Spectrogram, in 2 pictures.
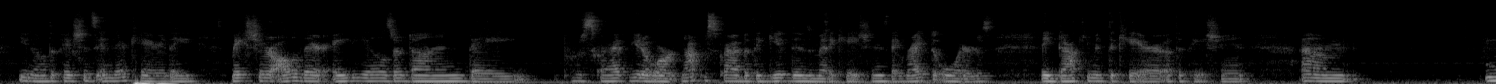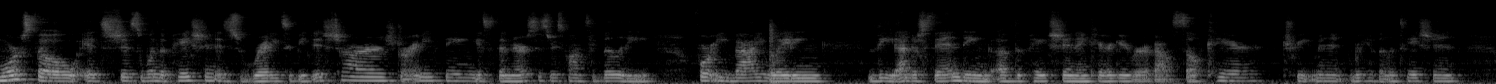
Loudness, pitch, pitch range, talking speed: -37 LUFS, 145 Hz, 140-150 Hz, 145 wpm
